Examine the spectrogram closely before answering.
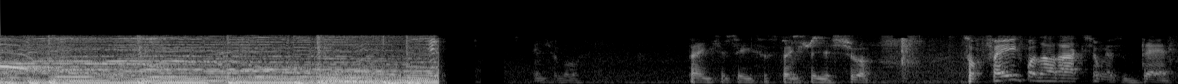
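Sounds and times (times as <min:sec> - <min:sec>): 
audience at a worship service screaming and whooping: 0:00.0 - 0:03.3
speech: 0:07.1 - 0:11.7.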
